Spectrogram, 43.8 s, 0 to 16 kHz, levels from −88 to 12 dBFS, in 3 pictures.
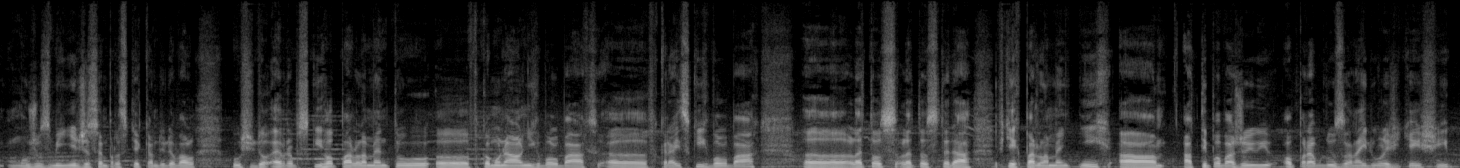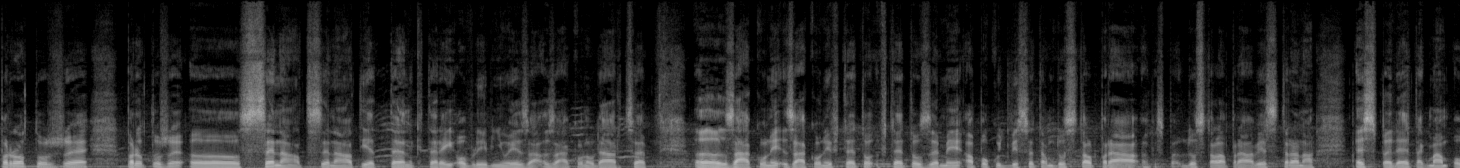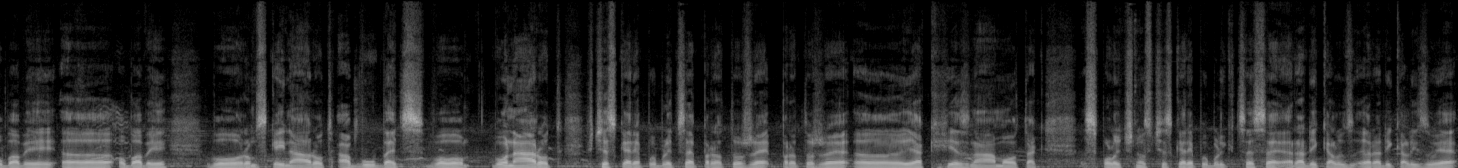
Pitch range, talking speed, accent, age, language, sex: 120-145 Hz, 110 wpm, native, 60-79, Czech, male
